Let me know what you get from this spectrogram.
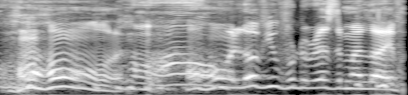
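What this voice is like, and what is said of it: Exaggerated mock French accent. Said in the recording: “I'm sure that's his exact accent. ... Is that like stereotyping French? Is that French? ... I reminds me of like Pepe Le Pew.”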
